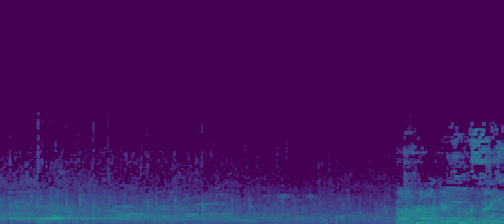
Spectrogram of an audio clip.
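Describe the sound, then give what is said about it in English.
A dense, steady roar of a baseball crowd at SRP Park with two outs in the ninth inning, many voices blending together, holding level before swelling noticeably louder near the end. “And the crowd starting to feel it.”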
